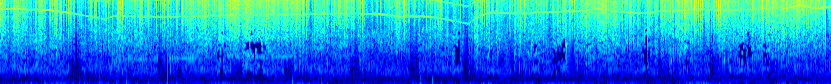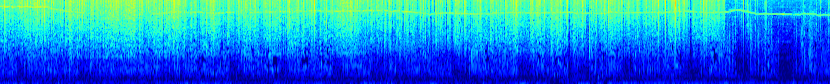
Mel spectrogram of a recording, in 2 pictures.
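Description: Gravel and stones rattle against the underside of a car.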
